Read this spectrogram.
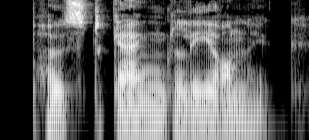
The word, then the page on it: postganglionic: British English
